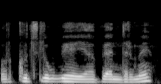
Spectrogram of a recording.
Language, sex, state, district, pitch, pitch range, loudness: Hindi, male, Arunachal Pradesh, Longding, 130 Hz, 120-145 Hz, -13 LUFS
